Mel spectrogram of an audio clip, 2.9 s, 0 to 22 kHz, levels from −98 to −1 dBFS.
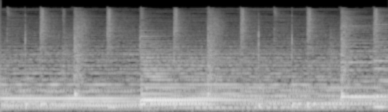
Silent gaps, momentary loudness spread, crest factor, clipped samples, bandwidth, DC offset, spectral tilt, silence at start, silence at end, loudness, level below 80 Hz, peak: none; 6 LU; 14 dB; under 0.1%; 17 kHz; under 0.1%; -5 dB/octave; 0 s; 0 s; -15 LUFS; -52 dBFS; 0 dBFS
